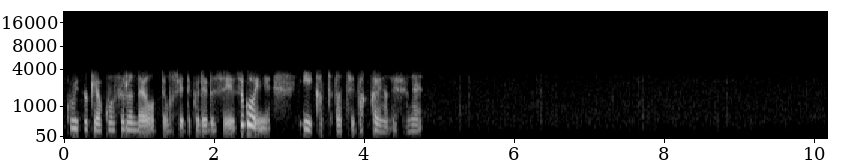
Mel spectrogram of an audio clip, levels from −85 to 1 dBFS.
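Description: G.729 codec coding runs throughout this speech clip: the sound is confined to a telephone band of roughly 250 Hz to 3.4 kHz, with a plainly audible rough, slightly synthetic edge, which fits 8 kbit/s G.729A rebuilding the voice from a vocal tract filter, pitch predictor and sparse pulses. VoIP packet loss concealed by the speech codec appears at 4.52 to 4.60 s: about 30 ms of audio goes missing, consistent with a single lost packet, and the decoder stretches the last pitch and filter into a fading fill of buzzy tone or coloured noise whose disturbance lingers briefly after the stream resumes.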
